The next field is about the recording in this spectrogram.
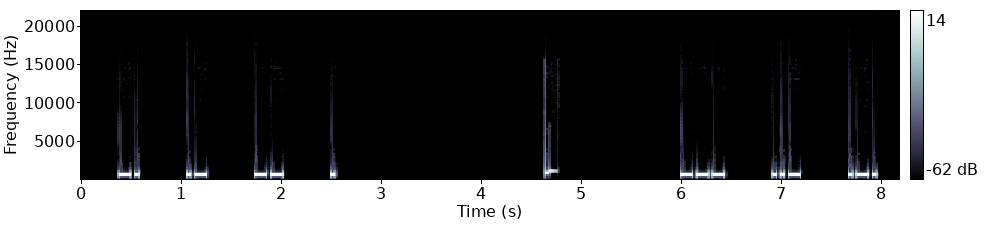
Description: Morse code, heard as a keyed tone, about 30 wpm, spaced as for 14 wpm, 690 Hz. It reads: NAME OUR
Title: 4x Character Spacing - Top 500 Words - 30wpm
